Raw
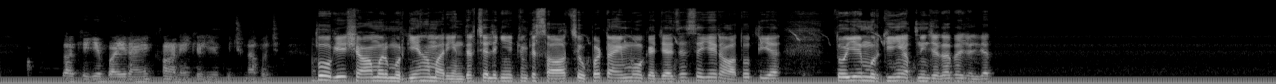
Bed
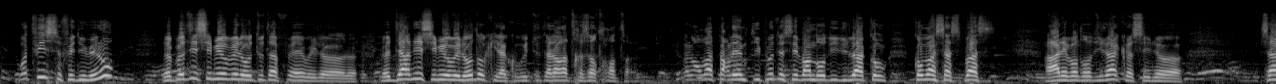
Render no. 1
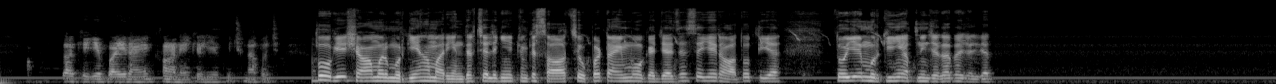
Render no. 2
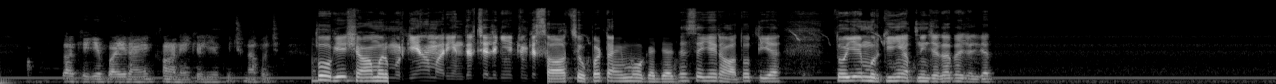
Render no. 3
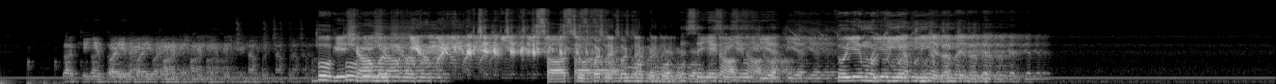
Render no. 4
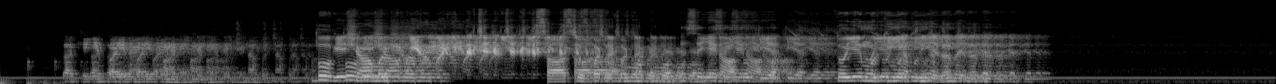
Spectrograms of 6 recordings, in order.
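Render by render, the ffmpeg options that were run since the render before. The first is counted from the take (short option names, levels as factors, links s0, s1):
-af "bandreject=f=60:t=h:w=6,bandreject=f=120:t=h:w=6,bandreject=f=180:t=h:w=6,bandreject=f=240:t=h:w=6"
-filter_complex "[0:a]asettb=1/sr,asplit=3[s0][s1][s2];[s0]atrim=end=1.624[s3];[s1]atrim=start=1.62:end=2.12,asetpts=PTS-STARTPTS,afade=t=in:d=0.004:c=qsin,afade=t=out:st=0.496:d=0.004:c=qsin,lowpass=f=8700:w=0.5412,lowpass=f=8700:w=1.3066[s4];[s2]atrim=start=2.116[s5];[s3][s4]acrossfade=d=0.004:c1=hsin:c2=qsin[s6];[s6][s5]acrossfade=d=0.004:c1=qsin:c2=hsin,asettb=1/sr,asplit=3[s7][s8][s9];[s7]atrim=end=3.884[s10];[s8]atrim=start=3.88:end=5.48,asetpts=PTS-STARTPTS,afade=t=in:d=0.004:c=qsin,afade=t=out:st=1.596:d=0.004:c=qsin,highpass=f=1800:t=q:w=4.2[s11];[s9]atrim=start=5.476[s12];[s10][s11]acrossfade=d=0.004:c1=hsin:c2=qsin[s13];[s13][s12]acrossfade=d=0.004:c1=qsin:c2=hsin,asettb=1/sr,asplit=3[s14][s15][s16];[s14]atrim=end=6.134[s17];[s15]atrim=start=6.13:end=6.81,asetpts=PTS-STARTPTS,afade=t=in:d=0.004:c=qsin,afade=t=out:st=0.676:d=0.004:c=qsin,lowpass=f=1300:w=0.5412,lowpass=f=1300:w=1.3066[s18];[s16]atrim=start=6.806[s19];[s17][s18]acrossfade=d=0.004:c1=hsin:c2=qsin[s20];[s20][s19]acrossfade=d=0.004:c1=qsin:c2=hsin"
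-filter_complex "[0:a]asplit=2[s0][s1];[s1]adelay=39,volume=0.251[s2];[s0][s2]amix=inputs=2:normalize=0,aecho=1:1:270|432|529.2|587.5|622.5:0.631|0.398|0.251|0.158|0.1"
-af "volume=0.631"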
